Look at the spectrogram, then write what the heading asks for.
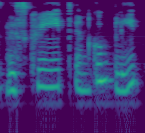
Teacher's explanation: adjectives such as discrete and complete carries the stress on the ultimate position because the syllable in the ultimate position has a heavy vowel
